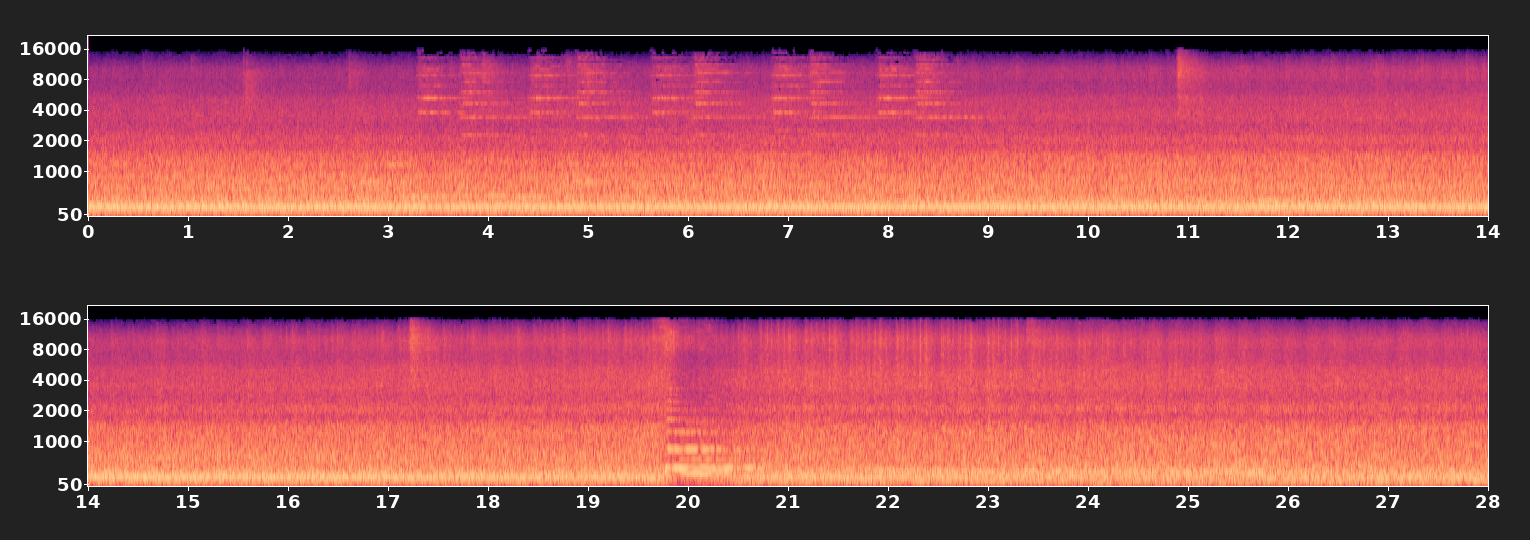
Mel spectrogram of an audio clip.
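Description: Diesel-hauled passenger train running into a station platform, with a steady hum throughout. A pattern of short, high ringing notes repeats for several seconds early on, and a brief pitched blast comes about twenty seconds in.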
